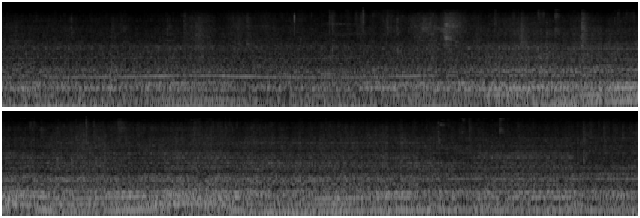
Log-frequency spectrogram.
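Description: Small rattles and knocks sound inside the bus.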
